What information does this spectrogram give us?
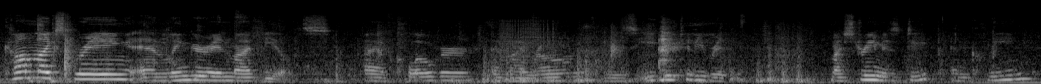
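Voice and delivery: unhurried poetry reading with long pauses; poem reading. Acted. Poet reading a poem called For You, measured recital. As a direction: read it as verse, line by line. Reads own poem aloud.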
